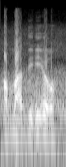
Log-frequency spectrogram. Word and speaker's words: Amadeo: amadio Barangay halang amadio ganon kasi nila I pronounce yung Amadeo amadio sig sundan natin sila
